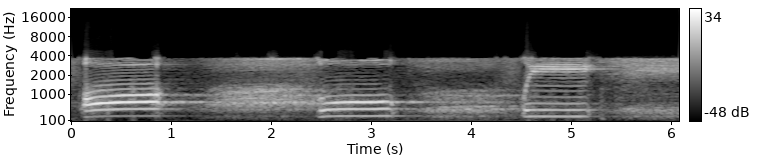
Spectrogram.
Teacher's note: صاد حروف مستعلیہ میں سے ہے, اس لیے صاد کو پر پڑھیں گے تو باریک نہ ہو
